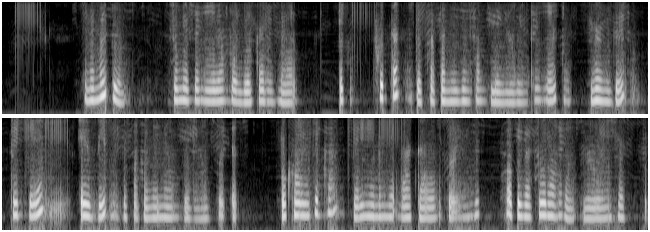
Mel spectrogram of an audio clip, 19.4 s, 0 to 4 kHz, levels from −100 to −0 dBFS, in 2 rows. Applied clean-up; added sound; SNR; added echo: neural separator model SepFormer WHAMR!.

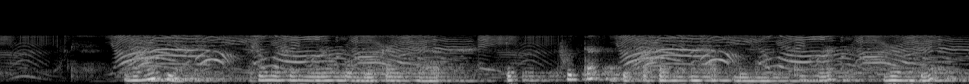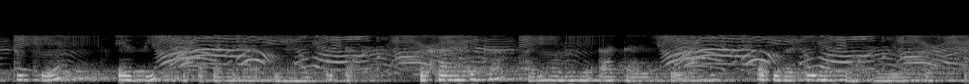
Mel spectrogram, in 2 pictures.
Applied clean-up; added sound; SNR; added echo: none; Crowd / Cheering; 8 dB; reverberation time 1.8 s.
